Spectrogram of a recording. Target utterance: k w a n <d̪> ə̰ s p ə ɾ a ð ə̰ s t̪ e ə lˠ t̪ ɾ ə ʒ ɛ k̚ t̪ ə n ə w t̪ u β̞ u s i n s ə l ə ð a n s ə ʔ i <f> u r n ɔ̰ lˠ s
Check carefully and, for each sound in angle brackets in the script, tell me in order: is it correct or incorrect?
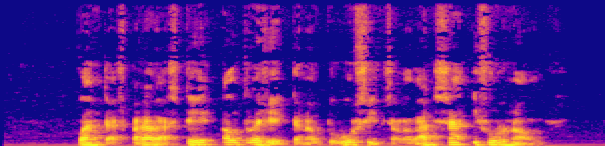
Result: incorrect: t̪, correct

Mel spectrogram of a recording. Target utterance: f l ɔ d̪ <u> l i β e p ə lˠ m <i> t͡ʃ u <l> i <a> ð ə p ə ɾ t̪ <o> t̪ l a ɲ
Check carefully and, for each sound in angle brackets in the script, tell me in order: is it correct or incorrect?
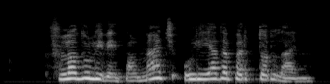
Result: correct, incorrect: a, correct, correct, correct

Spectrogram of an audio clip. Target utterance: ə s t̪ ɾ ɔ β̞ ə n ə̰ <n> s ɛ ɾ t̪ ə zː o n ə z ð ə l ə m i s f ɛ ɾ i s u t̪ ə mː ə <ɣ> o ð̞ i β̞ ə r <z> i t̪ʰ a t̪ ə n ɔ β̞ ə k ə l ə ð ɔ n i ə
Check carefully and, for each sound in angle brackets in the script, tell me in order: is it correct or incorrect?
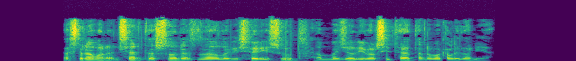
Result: correct, incorrect: ʒ, incorrect: s

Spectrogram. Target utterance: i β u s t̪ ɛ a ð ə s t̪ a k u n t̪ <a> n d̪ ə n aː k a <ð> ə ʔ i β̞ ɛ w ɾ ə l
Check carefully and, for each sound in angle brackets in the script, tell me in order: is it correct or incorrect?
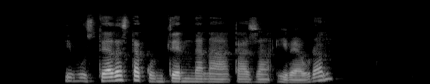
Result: incorrect: e, incorrect: z

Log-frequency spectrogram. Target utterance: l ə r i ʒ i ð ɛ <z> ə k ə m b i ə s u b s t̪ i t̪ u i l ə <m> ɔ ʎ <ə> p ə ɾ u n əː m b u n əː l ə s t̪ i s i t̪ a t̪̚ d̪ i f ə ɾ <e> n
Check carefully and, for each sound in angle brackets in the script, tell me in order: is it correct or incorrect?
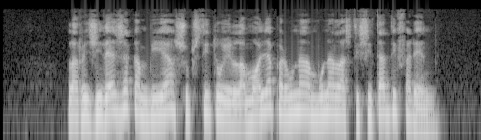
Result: correct, correct, correct, correct

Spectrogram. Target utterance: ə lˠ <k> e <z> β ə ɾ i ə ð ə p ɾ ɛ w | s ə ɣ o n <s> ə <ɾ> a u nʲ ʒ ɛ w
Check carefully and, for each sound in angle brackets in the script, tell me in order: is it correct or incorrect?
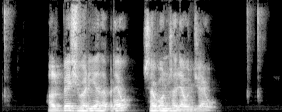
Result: incorrect: p, incorrect: ʒ, incorrect: z, incorrect: ʎ

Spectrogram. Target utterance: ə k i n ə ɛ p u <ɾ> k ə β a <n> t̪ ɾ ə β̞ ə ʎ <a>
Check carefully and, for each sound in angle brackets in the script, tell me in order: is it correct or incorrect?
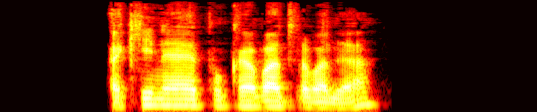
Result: incorrect: none, incorrect: none, correct

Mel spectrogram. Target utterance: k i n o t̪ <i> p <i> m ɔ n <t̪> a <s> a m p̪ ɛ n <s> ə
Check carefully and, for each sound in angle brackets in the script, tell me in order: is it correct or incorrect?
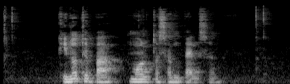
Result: incorrect: e, incorrect: a, correct, correct, correct

